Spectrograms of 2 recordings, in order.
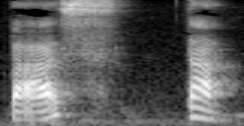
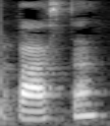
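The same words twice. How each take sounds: First: PASTA as a loud PAS, pause, TA; two separate, emphatic beats on PASTA; syllable by syllable. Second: Said in the usual way. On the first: Shown as a demonstration. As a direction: break PASTA after a held S. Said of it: "mas o final da sílaba". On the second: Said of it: "porque tem duas sílabas".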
